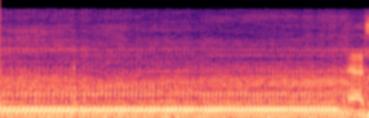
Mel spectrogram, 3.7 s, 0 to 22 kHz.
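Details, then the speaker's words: 1970 Honda CB350 after sitting a year, on a road ride: twin note holds one flat pitch and won't climb as the throttle opens, bogging out of first; owner suspects old gas or low battery charge (battery 12.96 V). "bogging bogging a little bit old gas maybe I don't know little boggy like she should rip out of first"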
